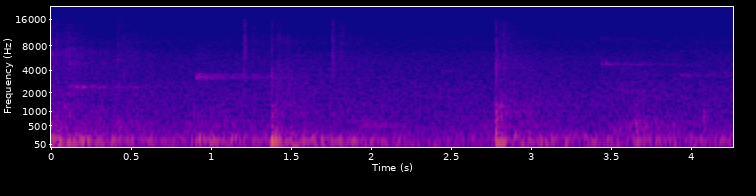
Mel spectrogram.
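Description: A volleyball being struck during a rally: three sharp hits about a second and a half apart, the middle one the loudest, echoing in a large sports hall.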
